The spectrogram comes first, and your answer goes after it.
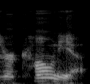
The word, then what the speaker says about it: zirconia: start with nomenclature uh it's amazing how many people say it wrong including myself what we're talking about is zirconia okay it's an oxide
